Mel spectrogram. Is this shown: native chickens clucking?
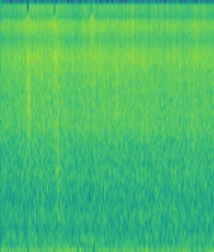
no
